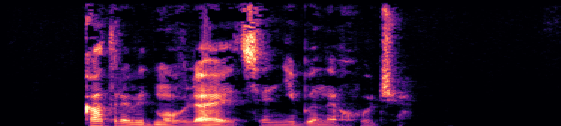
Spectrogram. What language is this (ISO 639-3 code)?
ukr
